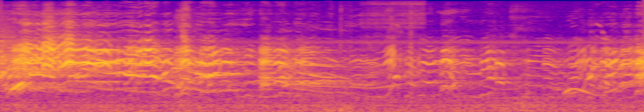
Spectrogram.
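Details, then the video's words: A coyote pack near DeBell Golf Course by Wildwood Canyon in Burbank, California, yips and howls together in a frantic, overlapping chorus of high, wavering cries, louder in person than recorded. "Coyote pack making loud noises in Burbank, CA"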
